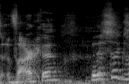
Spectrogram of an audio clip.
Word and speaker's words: Warka: We're going to attempt to pronounce it Varka. This looks like Polish Budweiser to me. Oh, Warka. Varka? The bottle. Is the V a W? Is the W a V?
